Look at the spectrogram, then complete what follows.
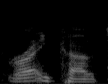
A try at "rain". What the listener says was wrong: Rain. Rain. Rain. Como que me dices una U. Como que me dices rain. Me estás metiendo tres vocales. Y nada más son dos.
